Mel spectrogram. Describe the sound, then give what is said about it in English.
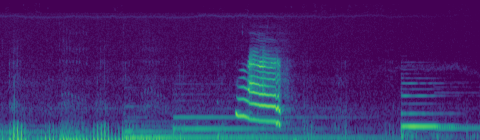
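A grey, fluffy domestic cat named Pearl purrs in a steady low rumble, then lets out a rising meow and, near the end, a second drawn-out meow. “This is my cat, Pearl.”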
